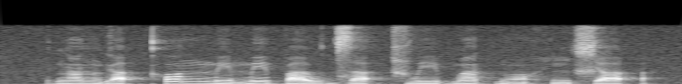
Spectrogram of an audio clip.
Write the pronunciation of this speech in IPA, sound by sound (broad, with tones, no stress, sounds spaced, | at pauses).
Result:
ɡ ã˧ ŋ ɡ a˨ ʔ kʰ ɔ˦ n m e˧ m e˥˧ p a˨˩ w d͡z a˨ ʔ t͡ɕ w e˧ b ã˦ k̚ ɡ ɔ̃˧ h ĩ˨˩ ɕ a˨ ʔ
